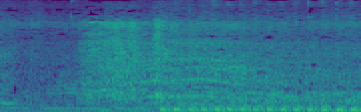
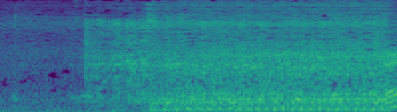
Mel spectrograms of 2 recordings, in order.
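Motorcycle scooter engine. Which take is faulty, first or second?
second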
